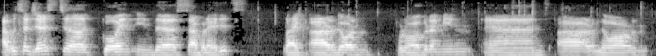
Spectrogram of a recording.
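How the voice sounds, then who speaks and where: A young man in his twenties from Russia with a Russian accent, thinking aloud haltingly as he codes on a live stream and answers chat. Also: mid-range voice, flat delivery, fairly bright tone, reverberant, slight background noise, rough recording. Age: 20s. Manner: halting, thinks aloud with many pauses and restarts.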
